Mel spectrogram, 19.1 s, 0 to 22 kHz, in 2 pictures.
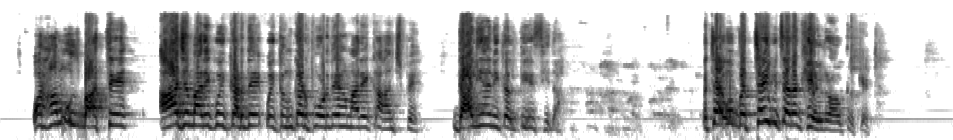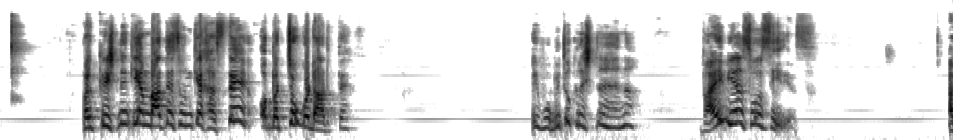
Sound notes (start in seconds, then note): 5.7 audience laughs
